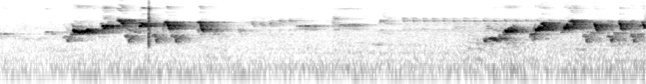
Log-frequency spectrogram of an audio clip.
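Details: White-rumped shama singing in the morning sun, used to prompt quiet shamas to sing: rich warbled phrases with slurred, rising notes, a brief lull, then a fresh burst of full, varied song.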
